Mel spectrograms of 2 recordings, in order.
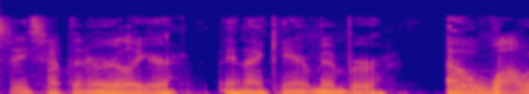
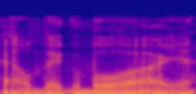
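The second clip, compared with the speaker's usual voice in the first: put-on Oklahoma accent, lower; 3 semitones lower than usual. Talking with someone about the accents they do, doing a Roy D. Mercer impression. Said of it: "when you went into that other accent".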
